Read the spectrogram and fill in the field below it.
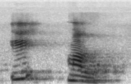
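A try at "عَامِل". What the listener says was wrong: Enggak. Huruf pertamanya dipanjangin, Bu, kalau isim fa'il itu.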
